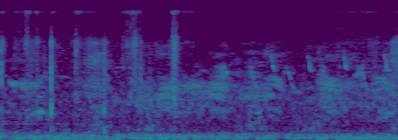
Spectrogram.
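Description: Faint outdoor rural ambience with a few short bird chirps in the second half.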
